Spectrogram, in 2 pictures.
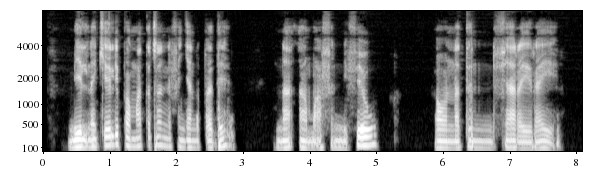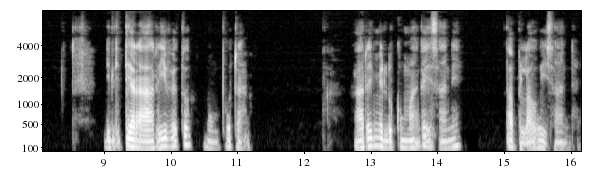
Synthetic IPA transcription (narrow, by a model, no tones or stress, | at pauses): milina̰kʰelipamat̪aʈ͡ʂənefəŋanəpad̪e | naʔama̰finːife | awanat̪iniifiaɾəiɾaj | nilḭt̪eɾə̰ːɾivat̪omumpuʈ͡ʂə | aɾimilukuma̰ŋɡə̰iz̥ani | t̪abila̰wiz̥ani̥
